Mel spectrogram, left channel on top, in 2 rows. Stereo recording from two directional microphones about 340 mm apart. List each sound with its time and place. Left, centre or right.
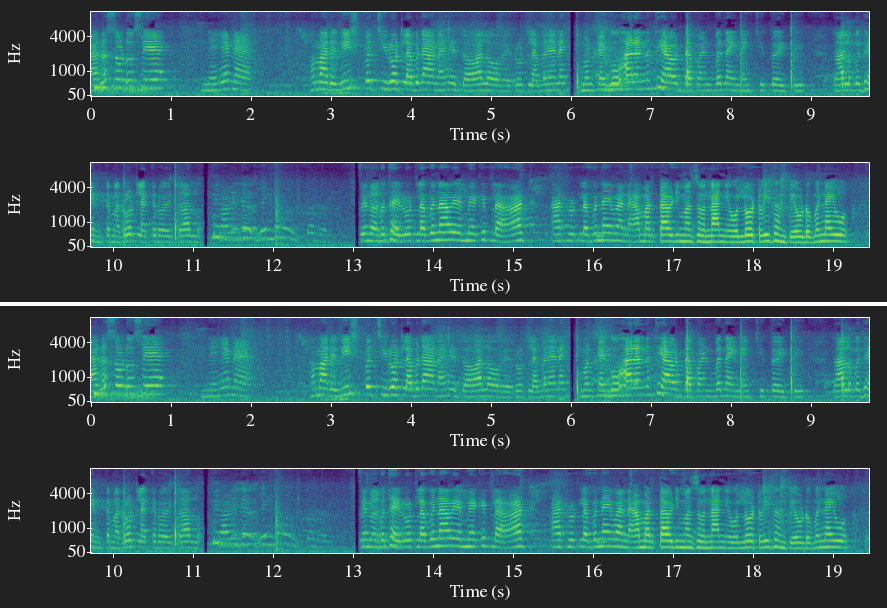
0.0 s a woman's voice: centre
1.5 s a woman's voice: centre
2.7 s a woman's voice: centre
13.6 s a woman's voice: centre
16.3 s a woman's voice: right
16.8 s a woman's voice: centre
